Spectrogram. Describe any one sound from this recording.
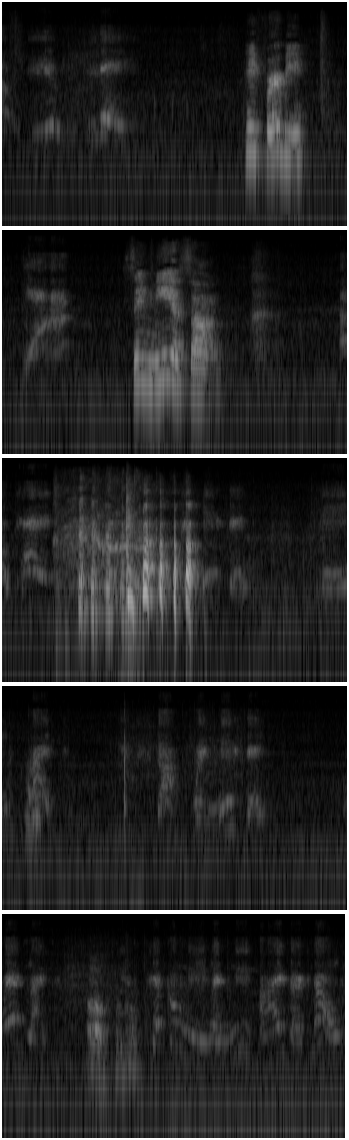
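A furry electronic toy chatters and babbles in a high, squeaky voice.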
